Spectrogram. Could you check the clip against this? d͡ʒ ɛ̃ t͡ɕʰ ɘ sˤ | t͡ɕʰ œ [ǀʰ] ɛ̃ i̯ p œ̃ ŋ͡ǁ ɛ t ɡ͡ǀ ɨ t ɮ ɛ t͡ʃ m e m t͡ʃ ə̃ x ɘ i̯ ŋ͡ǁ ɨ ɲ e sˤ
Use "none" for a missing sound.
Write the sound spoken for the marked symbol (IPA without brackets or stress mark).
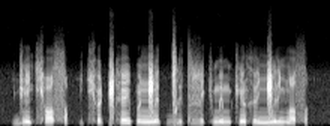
ǁʰ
